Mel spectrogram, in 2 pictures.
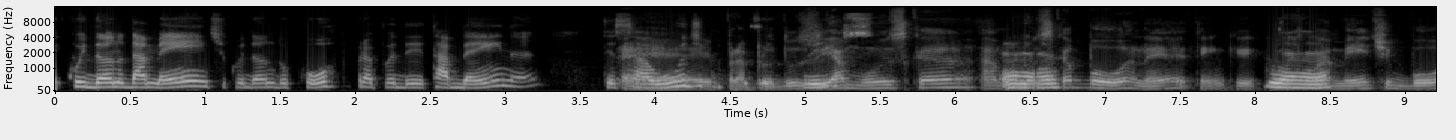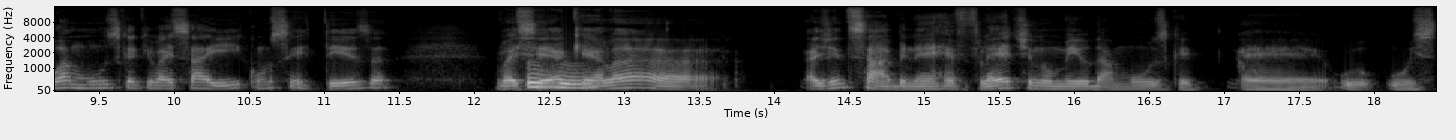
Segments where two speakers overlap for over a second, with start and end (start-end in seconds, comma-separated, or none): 3.7-5.5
